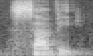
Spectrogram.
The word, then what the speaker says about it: savvy: Savvy. Savvy. It's a very nice word to say, and the stress is on the first syllable, savvy.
